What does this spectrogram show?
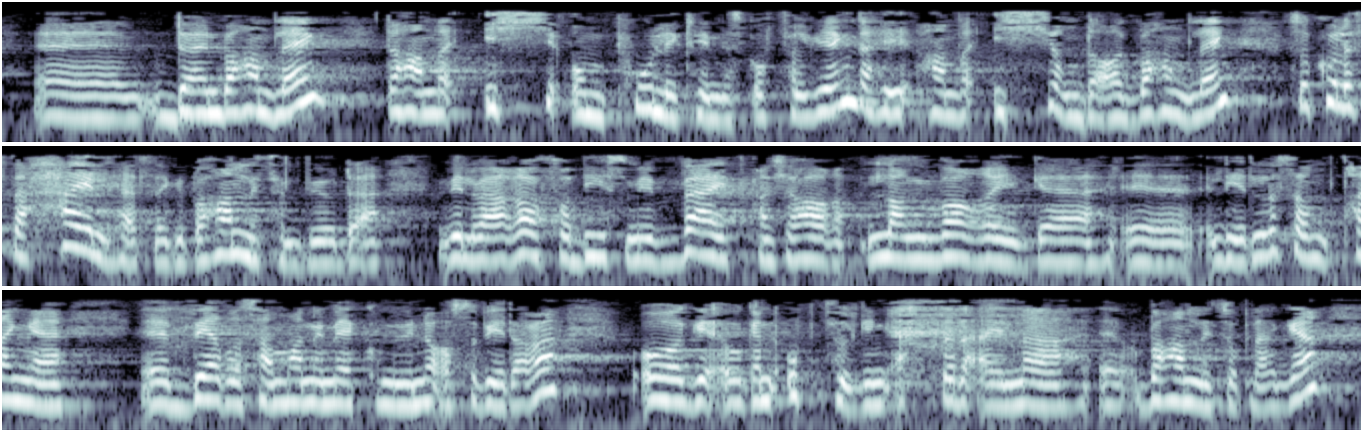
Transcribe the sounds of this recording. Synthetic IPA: d̪œʏnbəɦɑnd̪lɪŋd̪̥ɛɦɑnd̪ləɾɪçːəʔɔmpʰuːlɪkʰliːnɪskʊpːfœlɡɪŋd̪ɛhɑnd̪ləɾɪçːəɔmd̪ɑːɡ̚bəɦɑnd̪lɪŋsɔkʰʊləsd̪ɛhæɪlɦeːt̪ʰlɛɡəbəɦɑnd̪lɪŋst̪ʰɪlbʉːd̪ə̰ | ʋɪlʋæːɾəfɔɾd̪ɪsɔmɪʋæɪt̪kʰɑnʃəhɑʁlɑŋʋɑːɾɪɡə | liːd̪l̩səɾt̪ʰɾɛŋːəɾ | beːd̪ɾəsɑmːənhɑnəŋmɛkʰʊmʉːnəɾɔ̰sɔʋiːd̪ɑɾə | ʔoːɡoɡɛnʊpːfœlɡɪŋʔɛt̪ːəɾd̪ɛ̰ʔæɪnəbəhɑnd̪lɪŋsʊpʰlɛɡːə

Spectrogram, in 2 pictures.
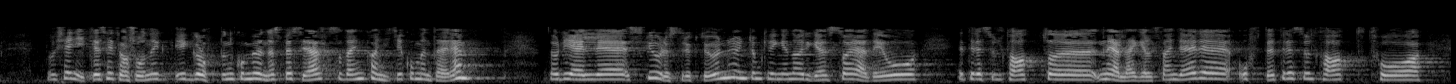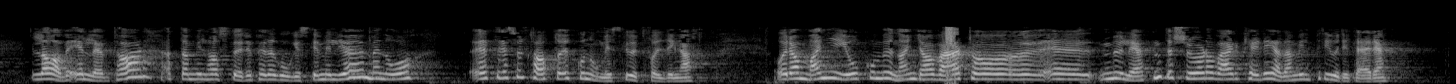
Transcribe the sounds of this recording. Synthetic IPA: noːçɛnɪçːəsɪt̪ʉɑʂuːnnɪɡɽɔpːənkʰʊmʉːnəspɛsɪɛlt̪sɔd̪ɛnkʰɑnɪçːəkʊmːənt̪ʰeːɾə | nɔɖɛjɛlːskʉːləst̪ɾʉkt̪ʰʉːəɳɾʉnt̪ɔmkʰɾɪŋːɪnɔɾɡəsɔɛɖɛjʊ | ɛt̪ɾɛsʉlt̪ʰɑːt̪ːɔneːd̪lɛɡəlsɑnd̪æːɾɔft̪əɛt̪ɾɛsʉlt̪ʰɑːt̪ʰːɔ | lɑːʋəʔɛlɛʋt̪ʰɑːɽɑ̰t̪̚d̪ɛmʋɪlhɑːst̪œɾəpʰɛd̪ɑɡuːɡɪskəmɪljøːmɛnoː | ɛt̪ɾɛsʉlt̪ʰɑːt̪ʰːɔœkʊnuːmɪskəʉːt̪fɔɾd̪ɾɪŋɑ | ʔɔɾɑmːɑnjiːɾjʊkʰʊmʉːnɑnd̪ɑːʋæːʈɔ | mʉːlɪheːt̪nt̪ʰɛʂøːɽɔʋæːɽkʰɛɖɛɛd̪ɛmʋɪlpʰɾɪʊɾɪt̪ʰeːɾə

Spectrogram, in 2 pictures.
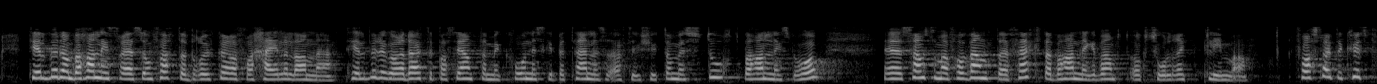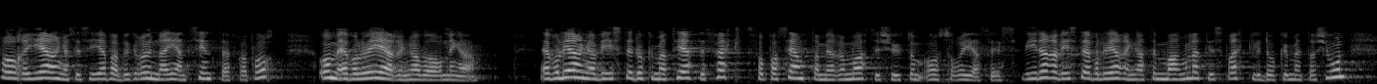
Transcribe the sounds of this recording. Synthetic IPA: t̪ʰɪlbʉːd̪əɔmbəɦɑnlɪŋsʁæɪsəʊmfɑt̪ːəbʁʉːkəʁəfʁɑhæɪləlɑnːət̪ʰɪlbʉːd̪əɡoːʁɪd̪ɑːɡt̪ʰɪlpʰɑsɪɛnt̪əmɛkʰʁuːnɪskəbət̪ʰɛnəlsəɑ̰kt̪ʰɪʋəʃʉːk̚d̪̥ɔmːmɛst̪uːʁt̪bəhɑnd̪lɪŋsbəhuːʋ | sɑmt̪sɔmɑːfɔʋɛnt̪ɑɛfɛkt̪ɑʋbəhɑnd̪lɪŋəʋɑʁmt̪ʰoːɡsuːlʁɪt̪kʰliːmɑ̰ | fɔʁslɑːɡ̚t̪ʰɛkʰʉt̪fʁoʁɛjeːɾɪŋɑsɪsiːəʋɑːʁbəɡʁʉnːɑɪɛnsɪnt̪ʰɛfʁɑpʰɔʁt̪ɔmɛʋɑlʉeːɾɪŋɑʋɔʁd̪nɪŋɑ | ʔɛʋɑlʉeːʁɪŋɑʋiːst̪əd̪ʊkʉmɛnt̪ʰeːʁt̪ɛfɛkt̪fɔʁpɑsɪɛnt̪əʁmɛʁʉmɑːt̪ɪskʃʉːk̚d̪ɔmʔɔsʊʁɪɑsɪsʋiːd̪əʁəʋiːst̪əɛʋɑlʉeːʁɪŋɑt̪̚d̪ɛmɑŋlɑt̪ʰɪlst̪ʁɛkəlɪd̪ʊkʉmɛnt̪ɑsuːn

